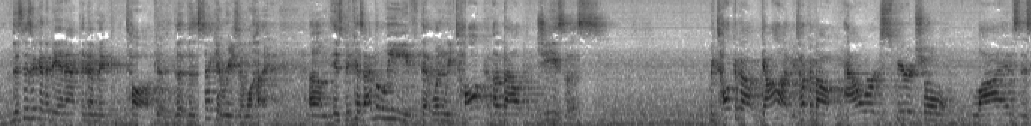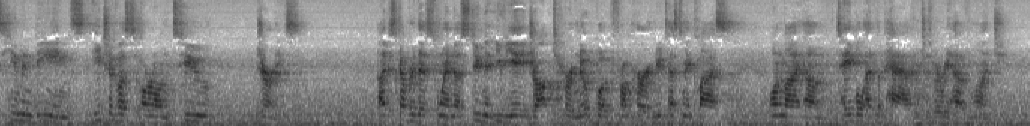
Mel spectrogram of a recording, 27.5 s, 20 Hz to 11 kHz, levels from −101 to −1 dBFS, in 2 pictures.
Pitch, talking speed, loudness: 110 Hz, 160 wpm, -20 LUFS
